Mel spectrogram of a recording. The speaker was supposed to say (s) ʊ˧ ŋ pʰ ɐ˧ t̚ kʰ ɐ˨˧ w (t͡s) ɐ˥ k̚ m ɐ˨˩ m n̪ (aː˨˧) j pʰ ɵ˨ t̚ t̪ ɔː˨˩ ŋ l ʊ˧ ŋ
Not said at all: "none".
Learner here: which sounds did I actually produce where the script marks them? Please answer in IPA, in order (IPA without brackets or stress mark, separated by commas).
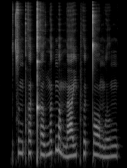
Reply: t͡s, n̪, aː˨˧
